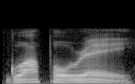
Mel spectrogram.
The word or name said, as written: Guapore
